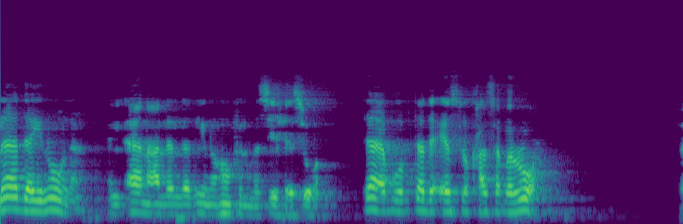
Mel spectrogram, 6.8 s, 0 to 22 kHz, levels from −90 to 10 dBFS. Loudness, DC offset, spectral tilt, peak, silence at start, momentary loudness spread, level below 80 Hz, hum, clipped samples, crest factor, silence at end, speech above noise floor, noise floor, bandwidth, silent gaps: -19 LUFS; under 0.1%; -4 dB/octave; -2 dBFS; 0 s; 12 LU; -58 dBFS; none; under 0.1%; 18 dB; 1.4 s; 64 dB; -83 dBFS; 5.8 kHz; none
